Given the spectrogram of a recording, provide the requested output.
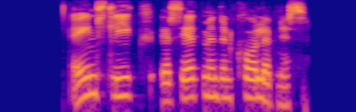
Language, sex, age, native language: Icelandic, female, 40-49, Icelandic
